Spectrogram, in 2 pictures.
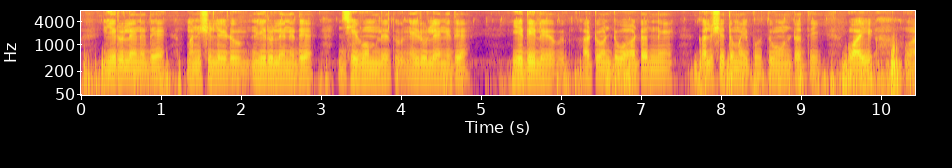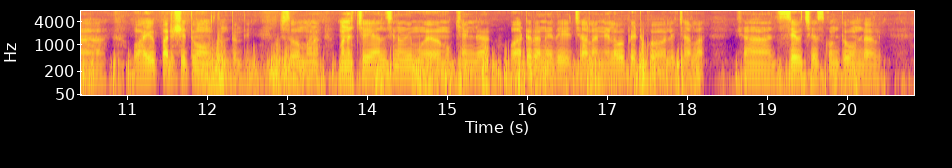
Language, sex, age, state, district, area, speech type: Telugu, male, 30-45, Andhra Pradesh, Nellore, urban, spontaneous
